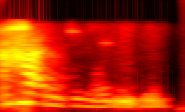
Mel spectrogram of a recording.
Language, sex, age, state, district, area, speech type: Sindhi, female, 60+, Uttar Pradesh, Lucknow, rural, conversation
